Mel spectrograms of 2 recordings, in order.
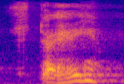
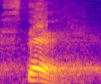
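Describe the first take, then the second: First: Soft, questioning, rising command; mock tentative. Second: Firm, loud, falling command; confident command. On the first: Trainer mimicking owners who look too serious, tentative. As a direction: imitate an over-serious owner unsure of the command. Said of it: "we get so ... We look so serious". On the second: Shown as a demonstration. Trainer showing how to command the dog, confident. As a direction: give the dog a sure, decisive order. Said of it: "Just be confident".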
